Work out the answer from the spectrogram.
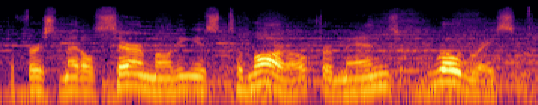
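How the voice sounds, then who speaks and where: A man's voice: medium pitch, fairly quick. Middle-aged American male news anchor over music. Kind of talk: broadcast news presenting. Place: TV news studio.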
